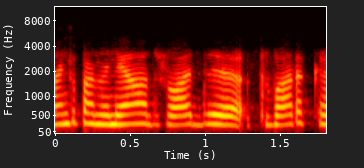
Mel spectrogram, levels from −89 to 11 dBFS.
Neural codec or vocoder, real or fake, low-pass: codec, 16 kHz, 8 kbps, FunCodec, trained on Chinese and English, 25 frames a second; fake; 7.2 kHz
